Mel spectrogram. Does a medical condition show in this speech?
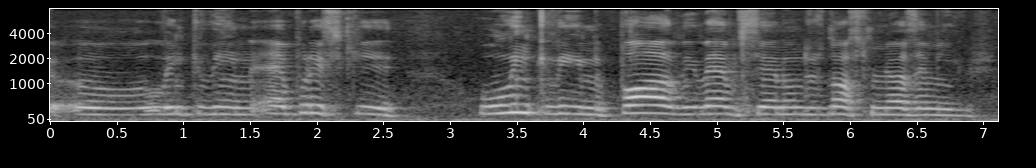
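Yes: cerebral palsy; uses a wheelchair.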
